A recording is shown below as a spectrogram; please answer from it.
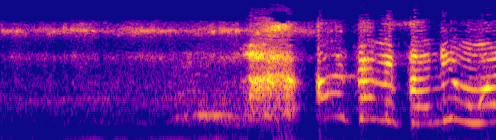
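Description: A pause in a recorded conversation, filled by a steady high-pitched background whine like insects chirring. A voice cuts back in loudly about a second and a quarter in, and speech carries on.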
